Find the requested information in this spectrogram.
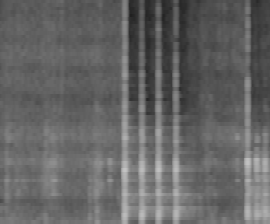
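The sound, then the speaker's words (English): Butter sizzling in a pan with Thanksgiving leftovers: a soft, steady frying hiss is broken by a quick run of sharp clinks from a utensil against the pan, then a second short cluster of clinks near the end. “And I'm just gonna add a little bit of butter to this, just to soften everything up and make this super delicious.”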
